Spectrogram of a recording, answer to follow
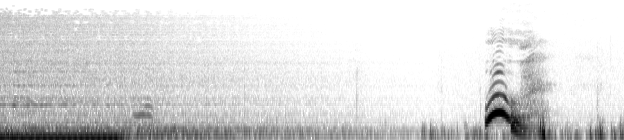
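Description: Electronic background music ending on a low falling sweep, then fading away over a few seconds. Near the end comes a single loud voice call that rises and falls in pitch.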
